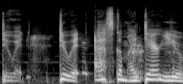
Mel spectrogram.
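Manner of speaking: little, full-on goading gremlin voice. Describing a creature hallucinated in a church pew egging you on, in a gremlin voice. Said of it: "Full on gremlin voice".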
